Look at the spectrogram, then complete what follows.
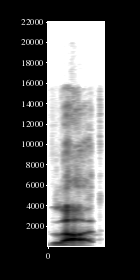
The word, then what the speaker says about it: blood: it blood and not blood BL well it's blood that's how we pronounce it like flood in in so and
